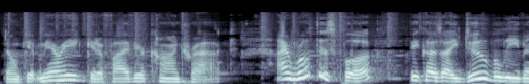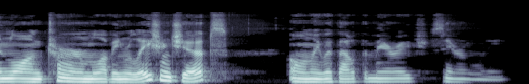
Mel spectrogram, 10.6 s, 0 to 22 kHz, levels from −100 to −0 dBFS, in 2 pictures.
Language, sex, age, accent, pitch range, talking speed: English, female, 50-69, American, 150-245 Hz, 135 wpm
